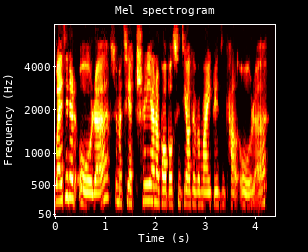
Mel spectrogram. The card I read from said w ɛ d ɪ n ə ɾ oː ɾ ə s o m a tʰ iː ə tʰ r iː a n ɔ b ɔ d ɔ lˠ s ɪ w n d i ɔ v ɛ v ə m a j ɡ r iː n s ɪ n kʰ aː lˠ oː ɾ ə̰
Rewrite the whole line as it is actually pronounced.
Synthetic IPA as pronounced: w ɛ d ɪ n ə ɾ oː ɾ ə s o m a tʰ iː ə tʰ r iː a n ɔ b ɔ b ɔ lˠ s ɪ n d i ɔ ð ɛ v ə m a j ɡ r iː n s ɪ n kʰ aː lˠ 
